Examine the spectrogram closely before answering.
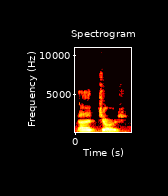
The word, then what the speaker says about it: Georg: also, are we pronouncing your name right? Rhett? No, George.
